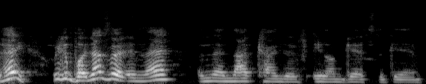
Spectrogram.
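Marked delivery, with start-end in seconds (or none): 0.0-1.7 higher, louder cheerful salesman pitch; eager network exec. Retold or imitated. Host mimics the network grabbing ad breaks, cheery exec voice. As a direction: sell it like a greedy TV exec. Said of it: "network said".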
